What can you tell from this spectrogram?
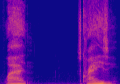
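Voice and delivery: high, airy retold shock; stunned disbelief. Teen reading girlfriend's pregnancy text, hushed high disbelief. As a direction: breathe it out high, almost whispered.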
